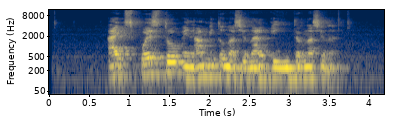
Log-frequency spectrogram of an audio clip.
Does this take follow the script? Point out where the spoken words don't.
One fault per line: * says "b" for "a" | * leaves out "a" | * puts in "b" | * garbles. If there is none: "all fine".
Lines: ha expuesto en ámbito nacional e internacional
all fine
